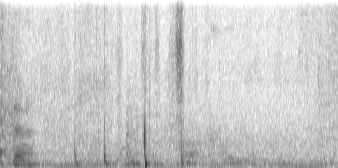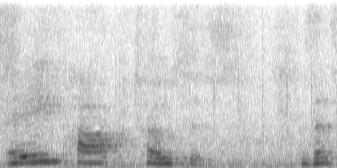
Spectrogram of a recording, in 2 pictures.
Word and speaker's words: apoptosis: can write it how do you want to pronounce that a pop ptosis does that sound right to you it dozens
